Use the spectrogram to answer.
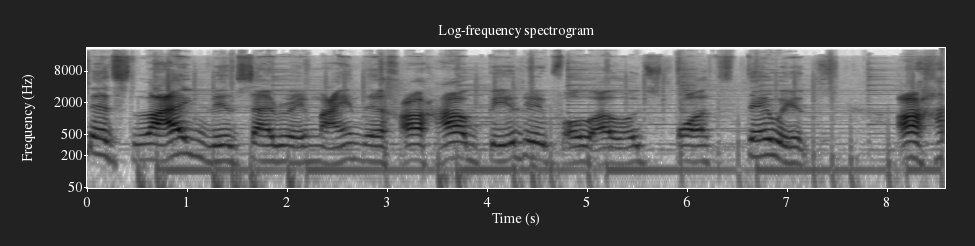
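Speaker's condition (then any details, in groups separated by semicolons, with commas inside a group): Cerebral palsy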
